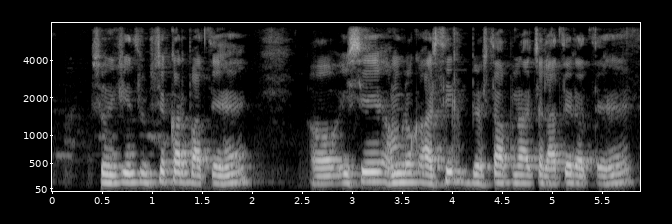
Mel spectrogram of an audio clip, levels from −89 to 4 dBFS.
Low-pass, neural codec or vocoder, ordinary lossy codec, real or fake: 7.2 kHz; none; none; real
